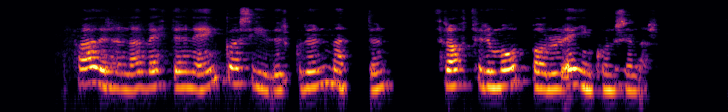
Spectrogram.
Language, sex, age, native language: Icelandic, female, 70-79, Icelandic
